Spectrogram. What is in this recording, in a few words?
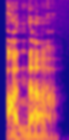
"anah", Hebrew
